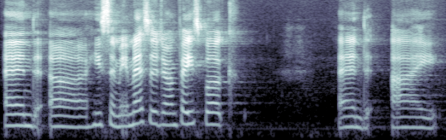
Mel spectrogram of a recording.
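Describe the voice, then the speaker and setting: A woman's voice: on the high side, steady tone, a little slow, sharp tone, smooth. A woman missionary telling a story in a casual, chatty way to a church. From United States. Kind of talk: church presentation. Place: church sanctuary.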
